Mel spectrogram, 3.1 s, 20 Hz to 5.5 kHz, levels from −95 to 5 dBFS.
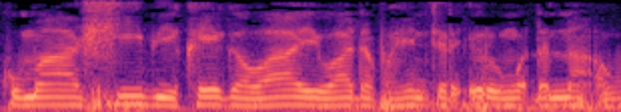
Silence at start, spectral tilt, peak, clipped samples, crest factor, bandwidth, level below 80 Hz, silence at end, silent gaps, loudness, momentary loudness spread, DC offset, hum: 0 s; -8.5 dB/octave; -8 dBFS; under 0.1%; 12 dB; 5.4 kHz; -38 dBFS; 0 s; none; -21 LUFS; 2 LU; under 0.1%; none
